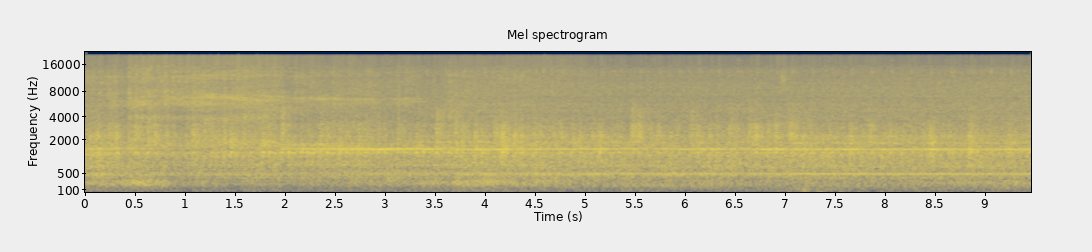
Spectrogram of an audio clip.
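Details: Mercedes M272 V6 (S211) at hot idle, before an oil change to thicker 5W-50 to test a cure: a light, uneven tapping knock, about two to three per second, over a steady hum. This is the M272 idle knock; lifters are possible, not confirmed.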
